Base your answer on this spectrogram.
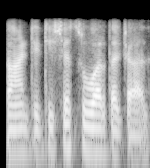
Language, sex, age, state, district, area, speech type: Kashmiri, male, 18-30, Jammu and Kashmir, Pulwama, rural, conversation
